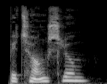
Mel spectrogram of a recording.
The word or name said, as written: betonslum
